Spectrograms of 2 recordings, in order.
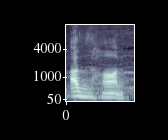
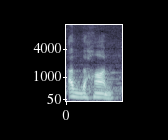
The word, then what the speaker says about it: اذہان: تو میں بتا دینا چاہتا ہوں کہ زا سے اذہان نہیں ہوتا ہے، بلکہ زال سے ہوتا ہے، اذہان۔ یہ تلفظ صحیح ہے، اذہان۔ اگر آپ اذہان کے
